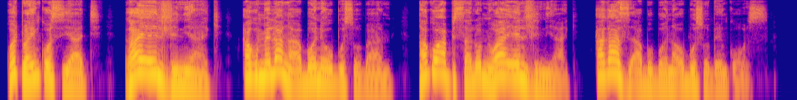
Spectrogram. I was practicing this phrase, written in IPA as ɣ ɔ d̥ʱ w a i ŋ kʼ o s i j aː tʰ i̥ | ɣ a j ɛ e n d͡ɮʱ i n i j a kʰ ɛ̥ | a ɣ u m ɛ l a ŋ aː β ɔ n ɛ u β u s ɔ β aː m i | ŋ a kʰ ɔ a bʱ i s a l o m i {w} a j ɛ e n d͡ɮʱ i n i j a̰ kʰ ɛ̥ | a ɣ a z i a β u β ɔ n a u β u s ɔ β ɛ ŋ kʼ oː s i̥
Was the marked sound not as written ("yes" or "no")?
no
